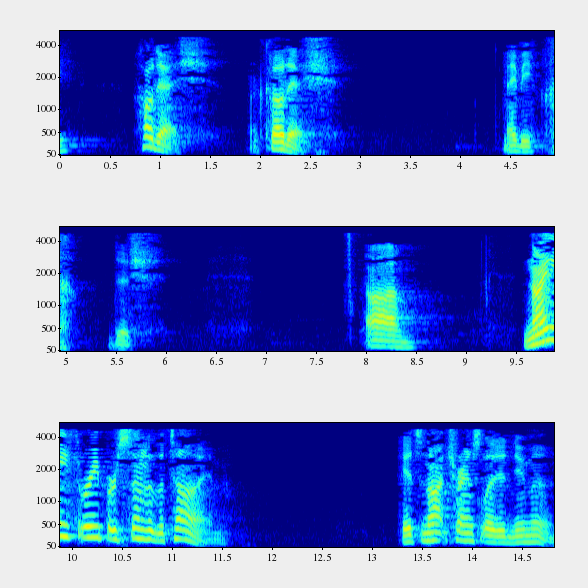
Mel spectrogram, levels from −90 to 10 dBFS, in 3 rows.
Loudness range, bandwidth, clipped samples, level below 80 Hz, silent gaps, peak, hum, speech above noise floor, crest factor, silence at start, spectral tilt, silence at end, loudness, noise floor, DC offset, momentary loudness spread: 14 LU; 5 kHz; under 0.1%; -78 dBFS; none; -10 dBFS; none; 50 dB; 26 dB; 0 s; -3.5 dB/octave; 0 s; -33 LUFS; -83 dBFS; under 0.1%; 18 LU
